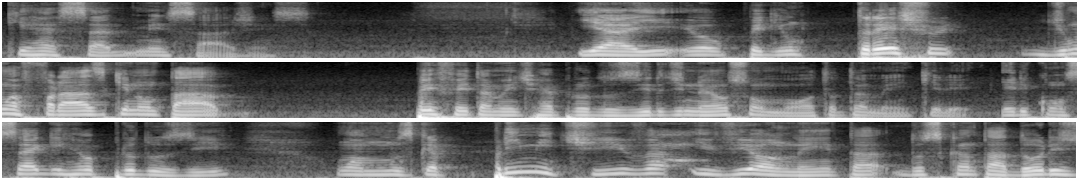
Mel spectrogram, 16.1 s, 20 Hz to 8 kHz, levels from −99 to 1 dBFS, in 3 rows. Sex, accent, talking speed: male, Brazilian, 125 wpm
